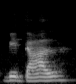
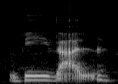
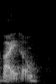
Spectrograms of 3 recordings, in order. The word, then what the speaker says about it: Vidal: hustle here because um how do I pronounce my last name Vidal like Vidal Vidal not vital I get that too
